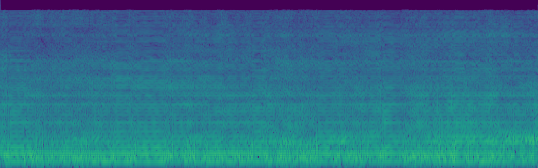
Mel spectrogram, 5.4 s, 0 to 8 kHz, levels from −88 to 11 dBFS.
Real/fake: fake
